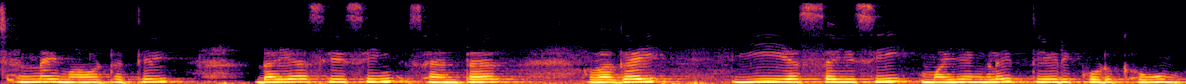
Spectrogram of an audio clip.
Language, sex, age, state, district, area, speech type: Tamil, female, 45-60, Tamil Nadu, Krishnagiri, rural, read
